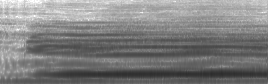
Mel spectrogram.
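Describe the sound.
Cow mooing in a milk advertisement: one long, loud moo, rich and steady in pitch, sounding alone for about two seconds.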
